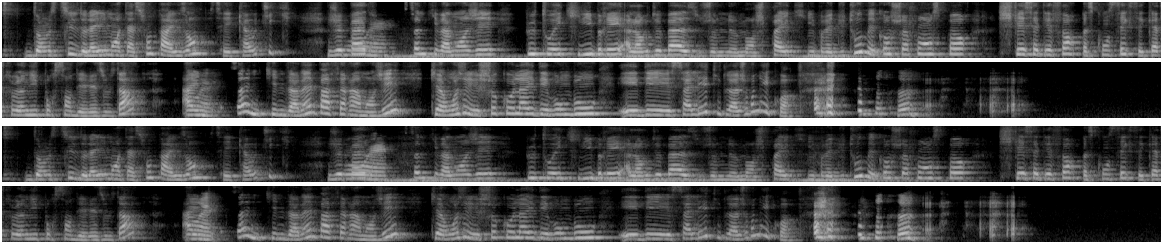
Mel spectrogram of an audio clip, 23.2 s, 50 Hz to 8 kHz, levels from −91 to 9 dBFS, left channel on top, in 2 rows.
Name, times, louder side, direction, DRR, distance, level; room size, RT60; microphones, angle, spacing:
voice 1, 0.0-3.7 4.1-13.0 13.4-13.6 13.9-19.9, left 5 dB, 65° left, 0.6 m, -27 dB
voice 2, 3.4-3.9 13.4-13.7 19.7-19.9 20.5-20.8 21.5-21.7, right 4 dB, 65° right, 0.8 m, -27 dB
sound 1, 3.6-9.7, equal, 90° right, 5.3 m, -41 dB
16.0 x 11.0 x 3.7 m
head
